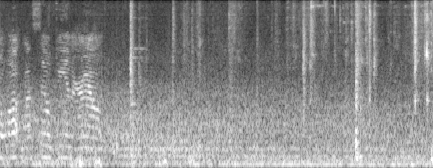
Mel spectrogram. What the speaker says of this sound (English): Hold on, I'm looking for the keys.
